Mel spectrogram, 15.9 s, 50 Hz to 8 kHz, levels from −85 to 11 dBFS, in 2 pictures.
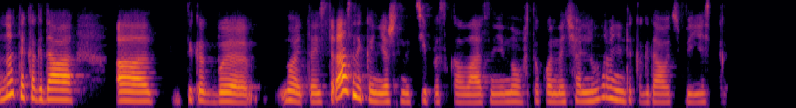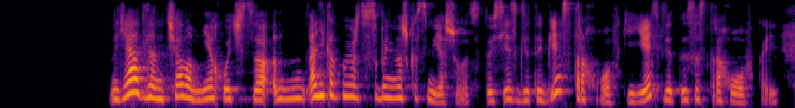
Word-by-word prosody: ну, 285 +9 +3
это 325 -5 +1
когда, 230 -4 +5 0.4
а, 200 -1 +6 0.3
ты 225 - -7
как 190 -5 -4
бы 180 0 +1 0.2
Ну, 210 - -2
это 180 -1 -2
есть 180 0 -6
разные, 405 -10 +7
конечно, 185 -2 -2
типы 185 0 -9
скалолазания, 170 0 -6
но 185 0 -4
в - - -17
такой 190 -1 -6
начальный 190 +2 -4
уровень- 245 -5 -2
это 200 - -12
когда 180 -1 -7
у 175 - -6
тебя 175 0 -12
есть 175 +1 -10
т - - -23 1.8
Я, 330 +13 +8
для 275 -3 +1
начала, 265 +4 +2
мне 235 +2 -1
хочется, 235 -3 -1
а - - -4
н 235 +1 -3
они 300 +2 +7
как 310 -2 -2
бы 295 - 0
между 275 -2 -3
собой 270 -1 -5
немножко 260 0 -3
смешиваются. 170 -8 -6
То - - -6
есть, 195 - -9
есть, 225 -1 -5
где 205 +2 -6
ты 215 - -5
без 390 - -2
страховки, 225 - -7
и - - -5
есть, 200 - -1
где 220 -1 -2
ты 215 +1 -7
со 225 +2 -8
страховкой. 185 -5 -9
210 Hz, 195 wpm, -21 LUFS, 180-250 Hz, 1.8 s, Я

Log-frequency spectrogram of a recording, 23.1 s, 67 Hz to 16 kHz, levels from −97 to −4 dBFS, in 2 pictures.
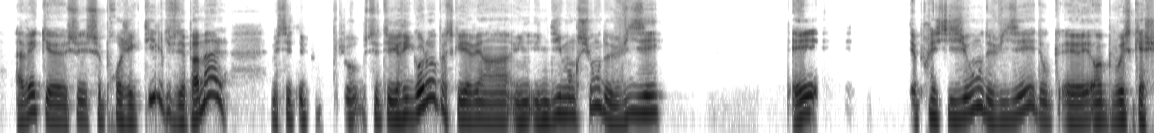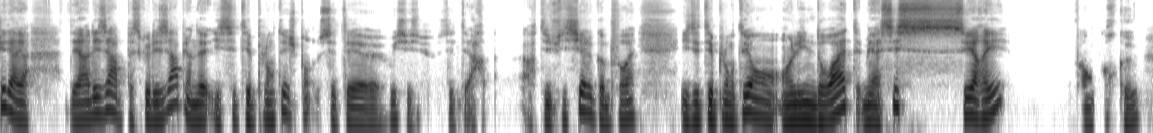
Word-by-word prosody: avec, 155 +7 0
heu, 115 -3 +3
ce 125 +3 -3
ce 115 - -5
projectile 120 - -1
qui - - -7
faisait 110 -1 0
pas - - +6
mal, 290 +1 +1 0.4
mais - - -7
c'était 130 0 -5 0.3
plutôt 135 +1 -6
c'était 130 0 +1
rigolo 180 - +6
parce - - -5
qu'il 125 - +1
y - - +6
avait 120 +1 +1
un 120 0 -2
une 120 +1 0
une 125 0 0
dimension 145 - 0
de 140 - +1
visée 155 +8 +1 1.3
et 145 +7 +5 0.9
et - - -2
précision 135 +8 0
de 130 - +1
visée, 130 - 0
donc 120 -4 -5
et 115 +1 +2
on 120 0 +3
pouvait 120 +2 +2
se 125 - -3
cacher 130 - +1
derrière 125 - +2 0.4
derrière 120 +1 +1
les 150 +4 0
arbres, 165 -8 0
parce 110 - -10
que - - -1
les 120 - -1
arbres, 230 +2 -1
il - - -2
y - - 0
en 115 - 0
a, 115 - +4
ils 105 -3 -7
étaient 115 +2 -2
plantés, 120 +7 -5
je 130 - -8
pen - - -11
c'était, 105 -1 -3
heu, 95 -2 -4
oui, 120 - -6
c'est - - -11
ce - - -17 0.2
c'était - - -14
ar - - -12 0.3
artificiel 120 - -3
comme 110 -4 -3
forêt. 125 +4 -3 0.5
Ils 120 -3 -4
étaient 120 +2 +1
plantés 120 +6 +1
en 130 -7 0
en 110 0 +2
ligne 115 0 +4
droite, 130 - +4
mais 110 +1 +2
assez 110 - 0
serrés. 175 - +2 0.7
Enfin, - - -5
encore - - -17
que 105 +4 -6
125 Hz, 195 wpm, -24 LUFS, 115-150 Hz, 1.3 s, pas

